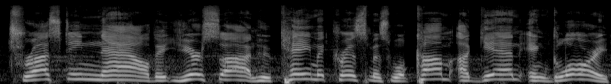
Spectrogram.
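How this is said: It is said with strong, heartfelt conviction.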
